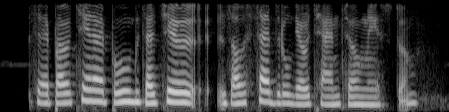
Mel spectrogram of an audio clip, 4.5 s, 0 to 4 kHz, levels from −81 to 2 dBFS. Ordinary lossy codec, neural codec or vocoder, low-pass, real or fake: none; codec, 16 kHz, 2 kbps, X-Codec, HuBERT features, trained on general audio; 3.6 kHz; fake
